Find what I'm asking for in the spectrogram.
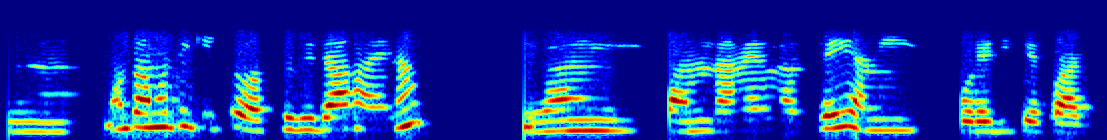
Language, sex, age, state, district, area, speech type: Bengali, female, 45-60, West Bengal, Jhargram, rural, conversation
